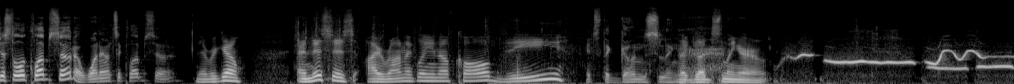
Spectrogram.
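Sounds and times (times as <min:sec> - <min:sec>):
speech: 0:00.0 - 0:08.0
two people whistling a tune together: 0:07.8 - 0:10.1.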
